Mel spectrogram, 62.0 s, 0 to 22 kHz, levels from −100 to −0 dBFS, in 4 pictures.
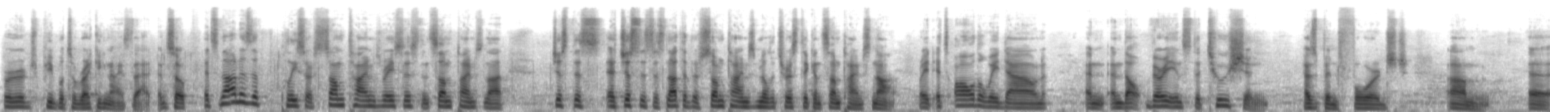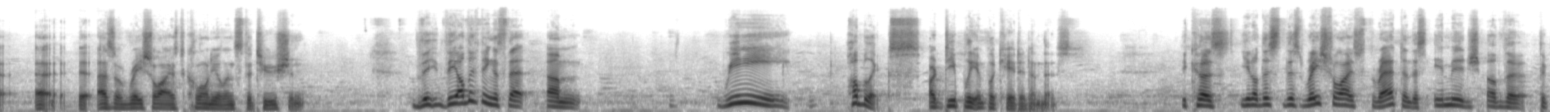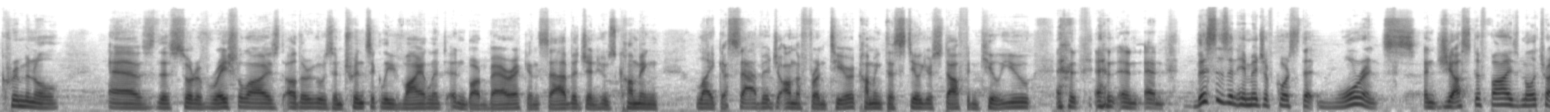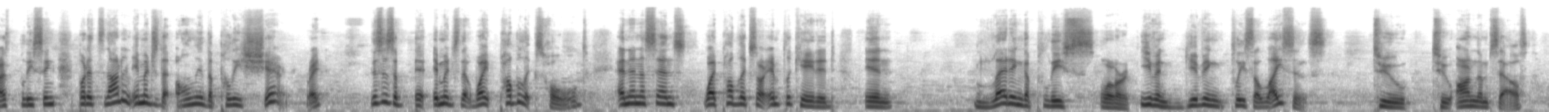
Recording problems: murmuring crowd; faint; throughout; 30 dB below the speech

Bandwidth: 17 kHz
